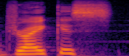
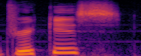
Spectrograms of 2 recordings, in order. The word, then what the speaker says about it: Dricus: title fight we had draus uh or dricus how do you do you say his name dricus I say the draus like with the the the I as an a sound okay I feel like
